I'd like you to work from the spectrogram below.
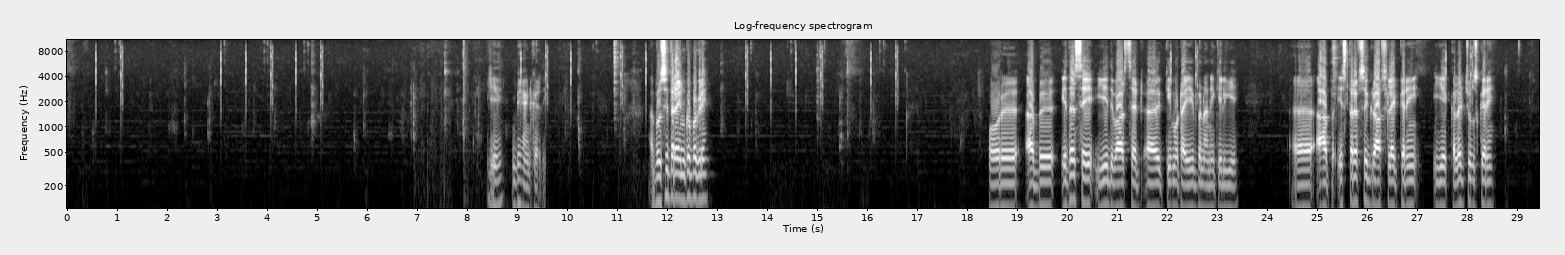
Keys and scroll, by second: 7.7 ctrl+shift+[, 11.0 ctrl+space.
